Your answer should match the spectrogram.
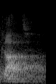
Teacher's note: cards cat and cut in english will all come out as something like gut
